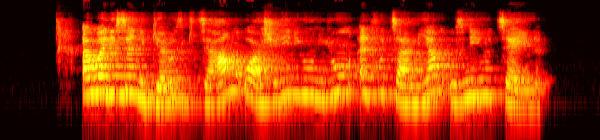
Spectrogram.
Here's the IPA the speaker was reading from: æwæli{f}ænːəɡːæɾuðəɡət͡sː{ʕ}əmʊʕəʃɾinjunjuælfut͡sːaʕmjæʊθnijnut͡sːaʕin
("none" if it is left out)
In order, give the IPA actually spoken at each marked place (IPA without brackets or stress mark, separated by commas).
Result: s, ʕ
